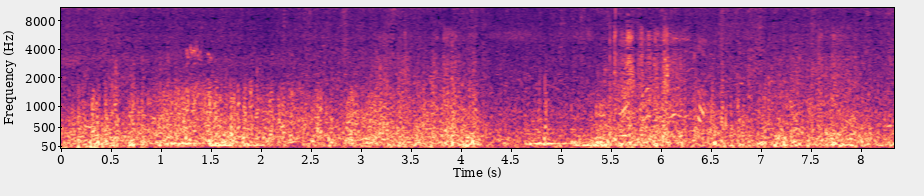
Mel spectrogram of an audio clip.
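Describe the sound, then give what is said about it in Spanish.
Roaring wind of Hurricane Iota, a category 5 hurricane, passing over the island of Providencia between 15 and 16 November 2020, blows steadily and loudly, a dense rushing noise with buffeting gusts and low rumbling, continuous throughout with no voices. “Así fue que se escuchó en la isla de Providencia el paso del huracán Iota entre el 15 y el 16 de noviembre de 2020.”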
